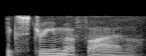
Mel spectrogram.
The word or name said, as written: extremophile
